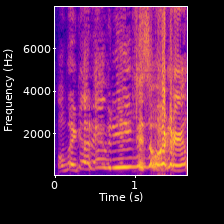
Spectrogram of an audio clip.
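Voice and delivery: very high, loud mock-panicked squeal; hammed-up shrieking panic; freaking out. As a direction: squeal it in exaggerated alarm. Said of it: "I'm freaking out".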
